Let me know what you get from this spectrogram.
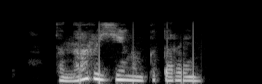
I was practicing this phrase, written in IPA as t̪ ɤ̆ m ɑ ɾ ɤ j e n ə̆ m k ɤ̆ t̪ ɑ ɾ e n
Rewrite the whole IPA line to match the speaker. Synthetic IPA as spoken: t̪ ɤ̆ n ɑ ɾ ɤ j e ŋ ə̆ m k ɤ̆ t̪ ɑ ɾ e n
